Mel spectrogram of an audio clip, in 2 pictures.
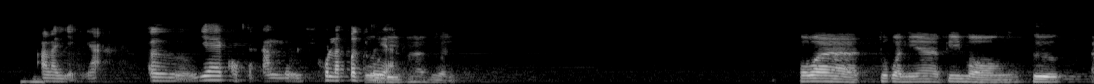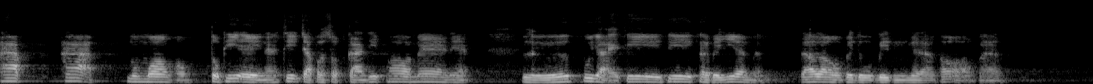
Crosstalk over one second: none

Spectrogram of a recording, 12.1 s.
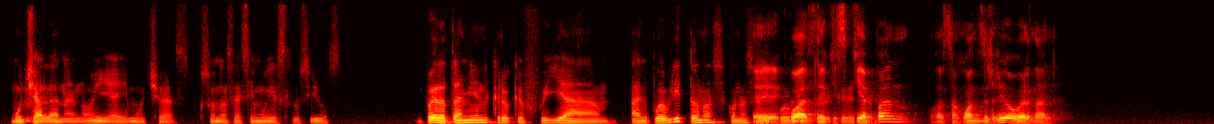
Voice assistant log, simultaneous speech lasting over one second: present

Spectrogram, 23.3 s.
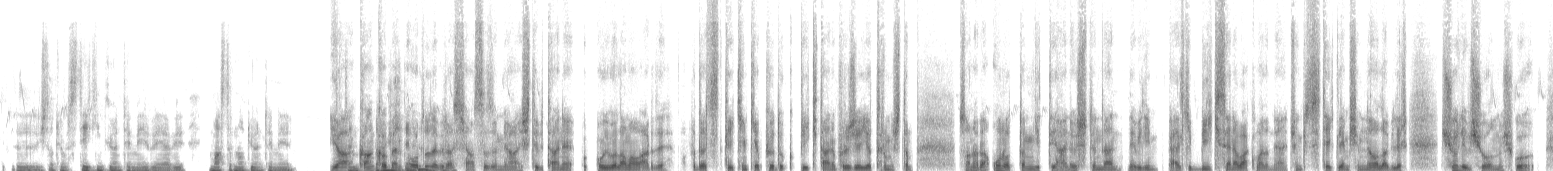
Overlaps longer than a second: present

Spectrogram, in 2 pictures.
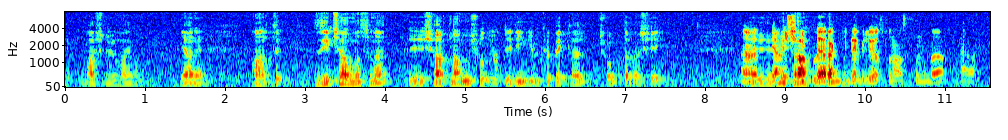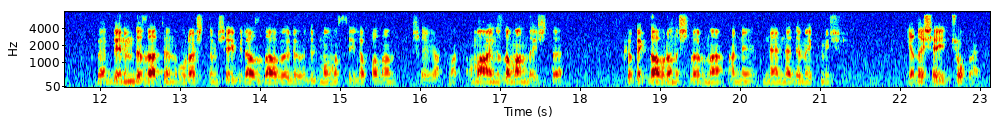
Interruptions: present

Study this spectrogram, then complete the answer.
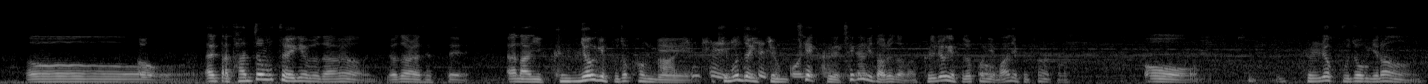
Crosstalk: present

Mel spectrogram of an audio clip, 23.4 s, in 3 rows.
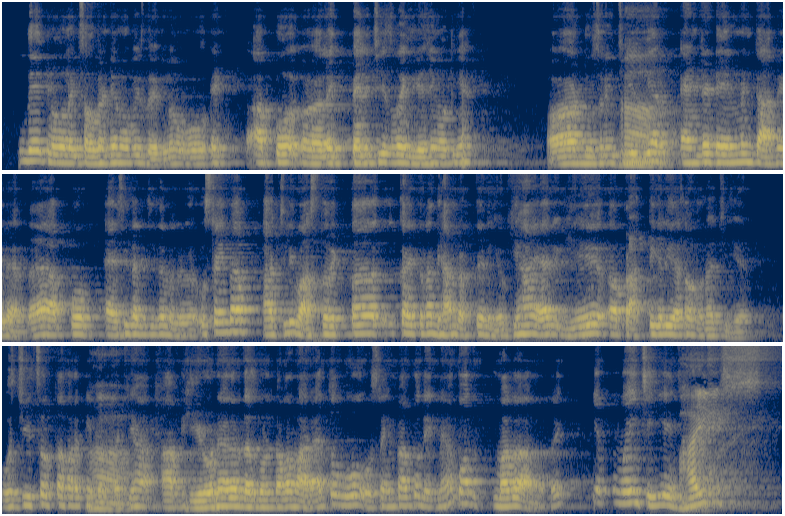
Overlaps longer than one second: none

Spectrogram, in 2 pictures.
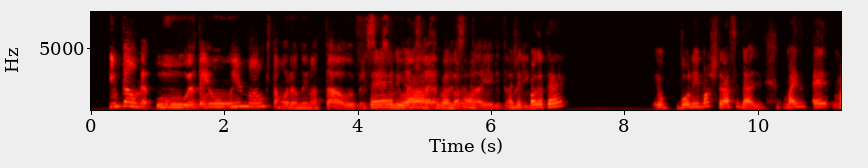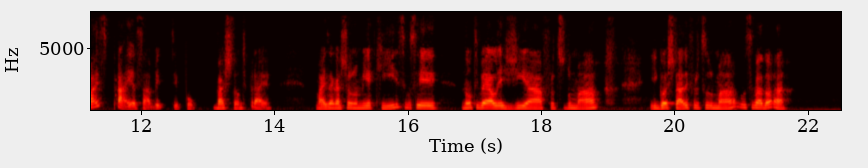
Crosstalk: present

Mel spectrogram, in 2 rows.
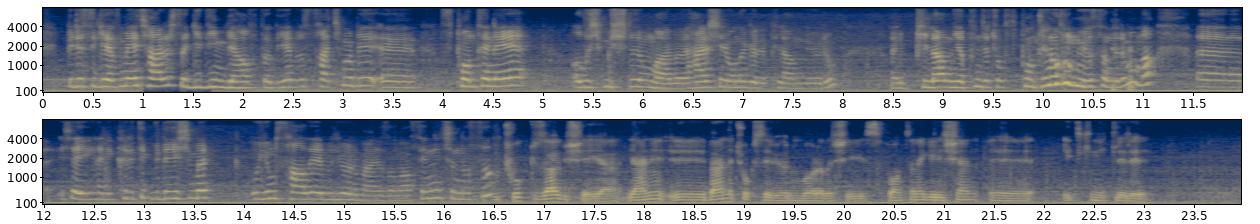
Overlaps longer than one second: none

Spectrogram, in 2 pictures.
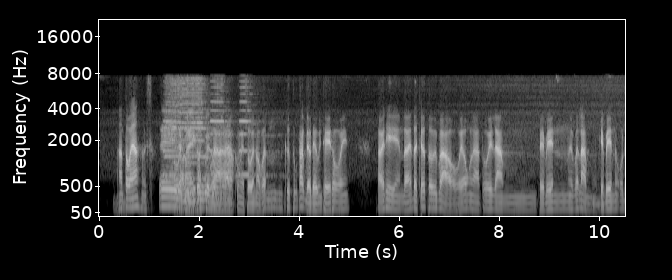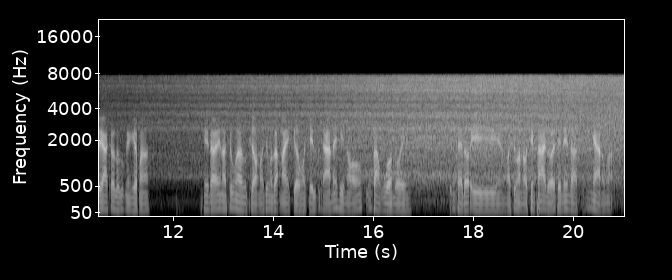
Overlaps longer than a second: present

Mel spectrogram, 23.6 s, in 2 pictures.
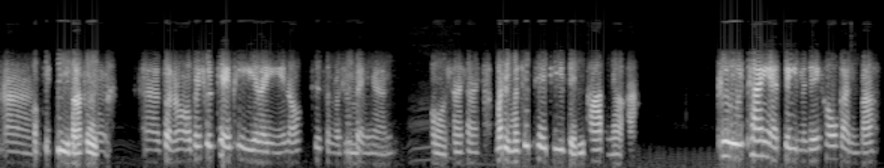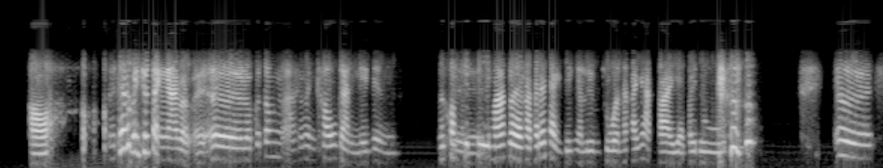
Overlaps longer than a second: none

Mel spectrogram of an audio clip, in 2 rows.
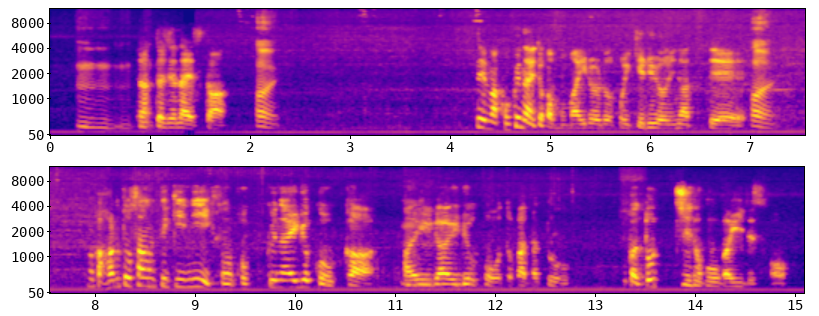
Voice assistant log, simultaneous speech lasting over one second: none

